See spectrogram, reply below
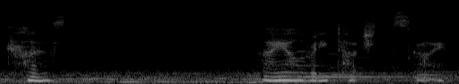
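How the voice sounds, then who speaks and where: Game character: a calm former pilot mother, measured and unhurried, with game music underneath. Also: lowish voice. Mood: quiet resolve. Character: composed older mother, retired sky pilot.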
